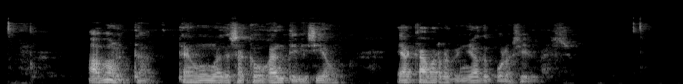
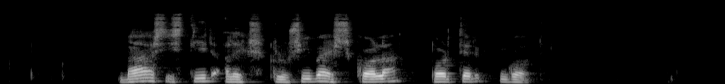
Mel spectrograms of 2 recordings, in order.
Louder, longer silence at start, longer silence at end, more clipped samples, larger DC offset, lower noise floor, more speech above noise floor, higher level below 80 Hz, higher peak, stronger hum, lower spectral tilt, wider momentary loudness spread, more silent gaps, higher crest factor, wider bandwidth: second, -26 LUFS vs -22 LUFS; second, 0.05 s vs 1.2 s; second, 0.4 s vs 1.95 s; neither; neither; second, -72 dBFS vs -77 dBFS; second, 46 dB vs 56 dB; first, -46 dBFS vs -68 dBFS; about the same, -4 dBFS vs -4 dBFS; neither; about the same, -4.5 dB/octave vs -5.5 dB/octave; first, 20 LU vs 12 LU; neither; about the same, 24 dB vs 20 dB; second, 9.8 kHz vs 11.5 kHz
